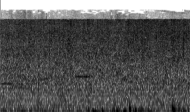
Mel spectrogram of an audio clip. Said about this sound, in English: I see snow only a couple times during the winter. Mostly it's just raining.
